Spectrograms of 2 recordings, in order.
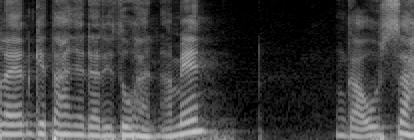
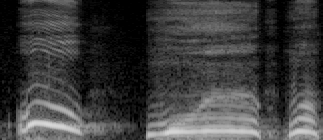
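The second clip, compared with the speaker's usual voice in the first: mock lion roar; 5 semitones higher, 7 dB louder, much slower than usual. Imitating roaring toothless lion.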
